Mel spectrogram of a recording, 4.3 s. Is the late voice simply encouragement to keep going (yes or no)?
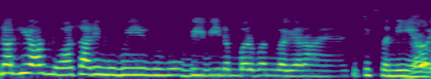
no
